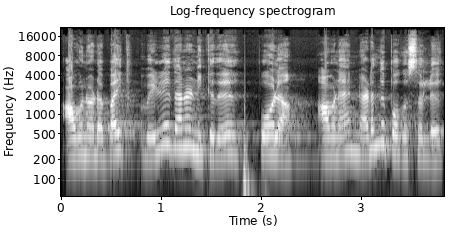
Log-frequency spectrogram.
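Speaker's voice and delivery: plain reading voice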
